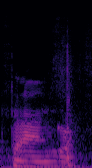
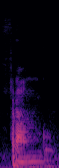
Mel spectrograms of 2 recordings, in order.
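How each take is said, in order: First: The F is followed by an L sound. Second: The F is followed by an R sound. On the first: "They have to say flango"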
